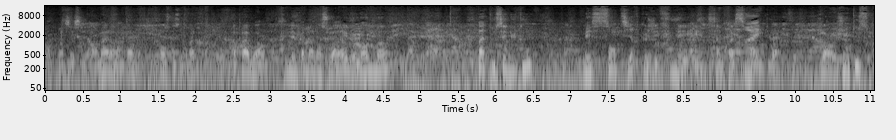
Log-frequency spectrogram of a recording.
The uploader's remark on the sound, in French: La conversation qui va suivre a été enregistrée en mars 2018 à l’iPhone à une terrasse de café. Je vous la livre sous sa forme la plus brute. La qualité n’est donc pas au rendez-vous.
